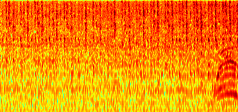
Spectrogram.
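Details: Old grey Fergie petrol tractor, just started after years sitting in a field: a steady, even low idle with no knocks or misses, running sweetly despite an oil leak of unknown source.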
